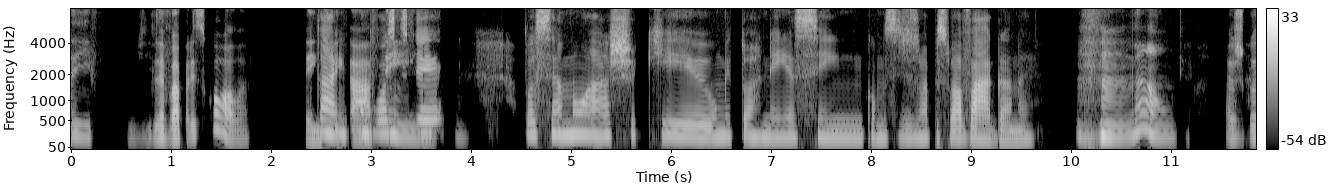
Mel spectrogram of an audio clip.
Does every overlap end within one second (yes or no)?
no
